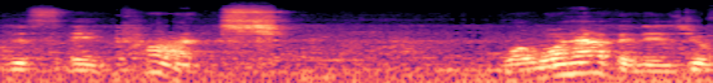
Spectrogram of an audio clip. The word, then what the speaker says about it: Conch: The CH is pronounced like a hard K. Reason why is because that's the way that the islanders speak and spell.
